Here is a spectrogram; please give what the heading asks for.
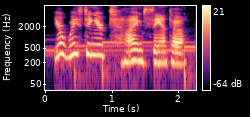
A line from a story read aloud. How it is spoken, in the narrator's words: sighed another reindeer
